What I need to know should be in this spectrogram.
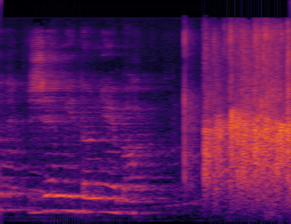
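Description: A group of children sings together through loudspeakers.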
